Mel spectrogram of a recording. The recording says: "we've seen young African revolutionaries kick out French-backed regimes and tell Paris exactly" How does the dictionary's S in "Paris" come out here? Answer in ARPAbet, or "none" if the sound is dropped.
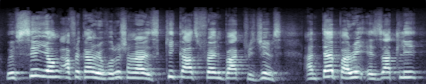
none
